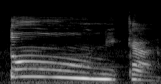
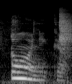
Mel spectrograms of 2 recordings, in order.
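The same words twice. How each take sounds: First: High, long-held TÔ in "tônica"; stretched TÔ. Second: Said in the usual way. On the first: Shown as a demonstration. Teacher shows we linger on the accented syllable, TÔ stretched. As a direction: draw out the first syllable of "tônica". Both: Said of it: "Nós ficamos mais tempo falando".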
